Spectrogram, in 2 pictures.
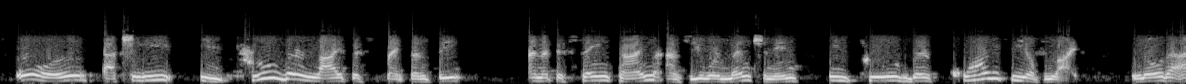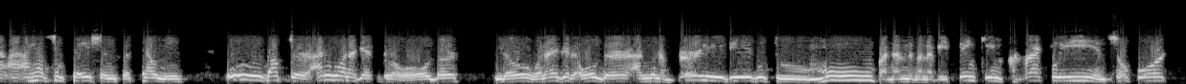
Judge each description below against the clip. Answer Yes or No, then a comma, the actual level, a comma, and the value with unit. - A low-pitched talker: No, medium, 185 Hz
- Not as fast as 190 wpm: Yes, average, 155 wpm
